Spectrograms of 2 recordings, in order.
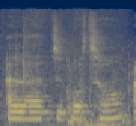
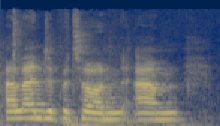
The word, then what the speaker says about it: Alain de Botton: Alain de Botton. – Alain de Botton.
